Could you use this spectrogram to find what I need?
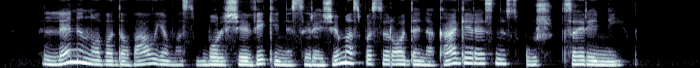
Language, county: Lithuanian, Klaipėda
